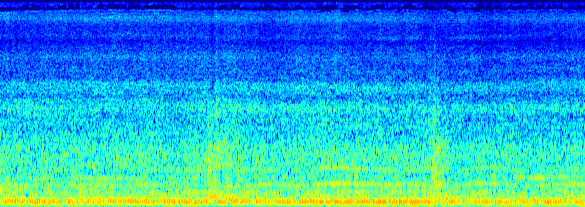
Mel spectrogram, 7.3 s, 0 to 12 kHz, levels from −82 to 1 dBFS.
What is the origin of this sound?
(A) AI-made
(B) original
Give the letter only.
A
